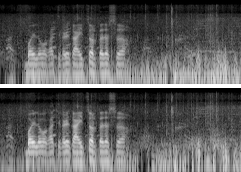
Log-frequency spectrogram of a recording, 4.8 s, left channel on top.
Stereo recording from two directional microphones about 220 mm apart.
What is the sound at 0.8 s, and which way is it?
Speech, 55° right (ahead or behind).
